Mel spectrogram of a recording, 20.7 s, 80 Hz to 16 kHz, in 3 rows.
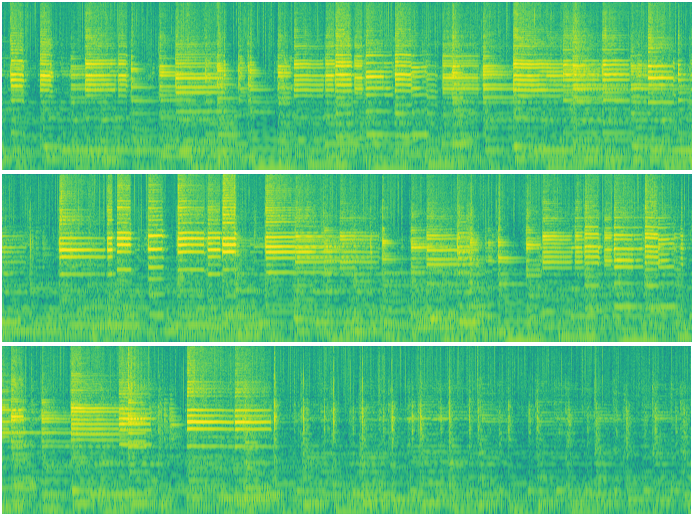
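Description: Instrumental break in a 1950s-style rockabilly song: a picked electric guitar lead over a steady stepping bass line.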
